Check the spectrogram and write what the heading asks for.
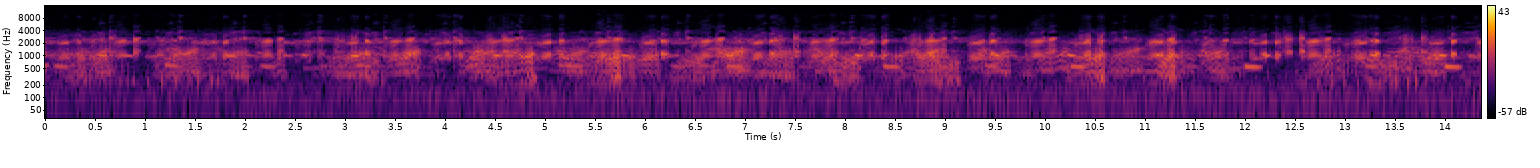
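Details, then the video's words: Steady wall of frog croaking: harsh, pulsing rasps from many callers run together, punctuated by quick tonal chirps repeated every second or two. "FROGS CROAKING"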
